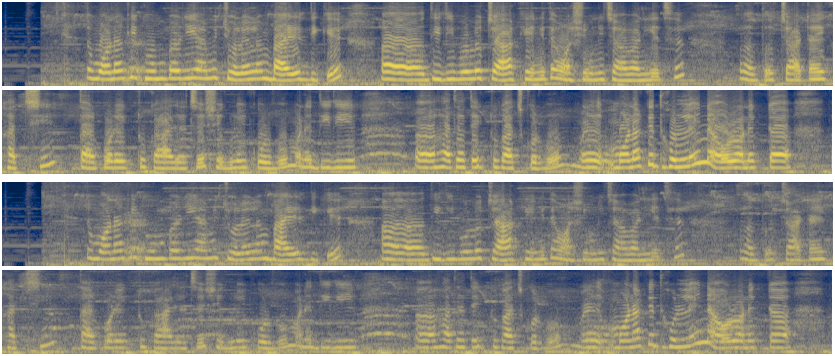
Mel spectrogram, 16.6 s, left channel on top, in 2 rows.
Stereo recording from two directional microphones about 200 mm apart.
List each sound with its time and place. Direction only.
0.9 s a woman's voice: 30° left (ahead or behind)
